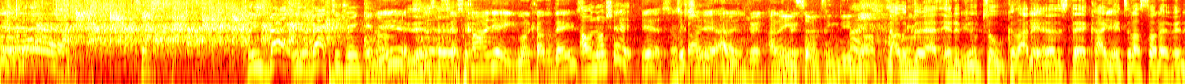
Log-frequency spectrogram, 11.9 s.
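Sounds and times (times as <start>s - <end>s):
clapping: 0.0s - 3.5s
speech: 2.5s - 11.8s.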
